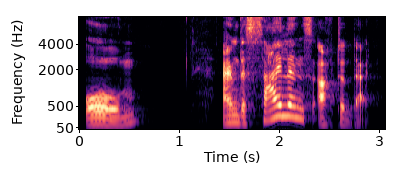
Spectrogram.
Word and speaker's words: Om: them together it becomes ohm ah and ooh the two syllables are and Oh together becomes oh by the rules of sanskrit grammar and mmm put them together all mmm becomes ohm and the silence after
